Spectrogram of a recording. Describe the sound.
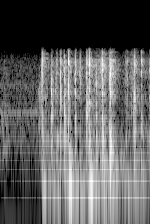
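Fast typing on a computer keyboard starts after a brief quiet moment, then runs as a dense, rapid, irregular clatter of key clicks.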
